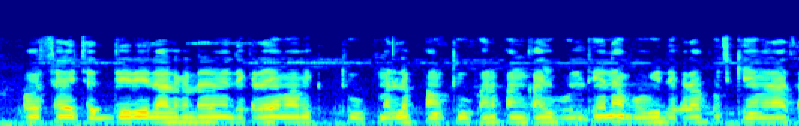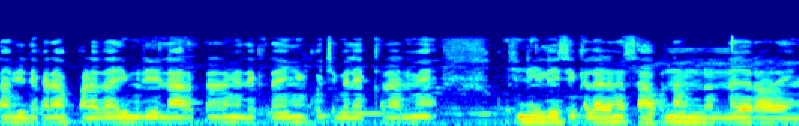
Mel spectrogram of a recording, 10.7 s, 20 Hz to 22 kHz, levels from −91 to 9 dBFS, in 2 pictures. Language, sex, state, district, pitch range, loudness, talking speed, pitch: Hindi, male, Chhattisgarh, Bilaspur, 115-120 Hz, -31 LUFS, 270 wpm, 115 Hz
